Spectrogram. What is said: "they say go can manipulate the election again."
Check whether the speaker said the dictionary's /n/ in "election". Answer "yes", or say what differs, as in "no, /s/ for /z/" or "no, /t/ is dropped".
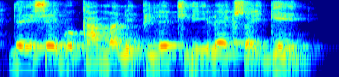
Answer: no, /n/ is dropped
